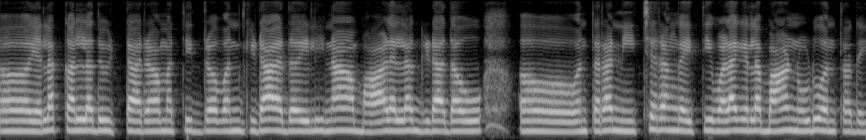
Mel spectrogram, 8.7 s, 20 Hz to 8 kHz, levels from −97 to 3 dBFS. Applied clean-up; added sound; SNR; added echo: none; none; none; none.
